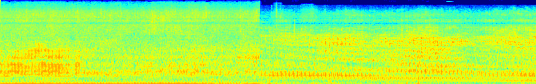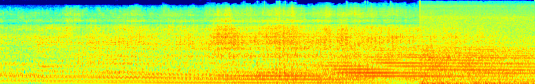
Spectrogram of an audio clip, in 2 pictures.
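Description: Single-engine propeller plane's engine running on the ground, a steady drone whose pitch drifts slowly up and down. Near the end it changes suddenly to the louder, deeper engine noise heard inside the plane's cabin.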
